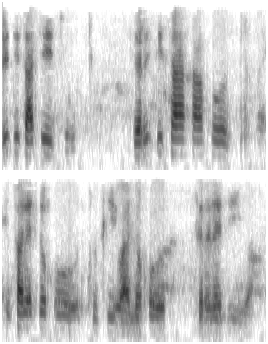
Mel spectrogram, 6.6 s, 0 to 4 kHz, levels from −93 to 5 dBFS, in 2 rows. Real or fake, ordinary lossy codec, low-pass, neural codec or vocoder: fake; MP3, 24 kbps; 3.6 kHz; vocoder, 22.05 kHz, 80 mel bands, Vocos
